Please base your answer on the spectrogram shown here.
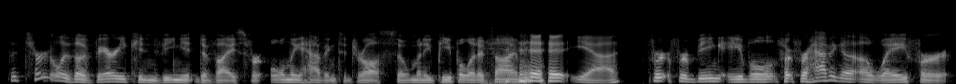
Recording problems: muffled; very; fading above 3 kHz

